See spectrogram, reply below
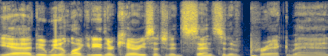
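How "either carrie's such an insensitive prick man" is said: ordinary talk, nothing marked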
